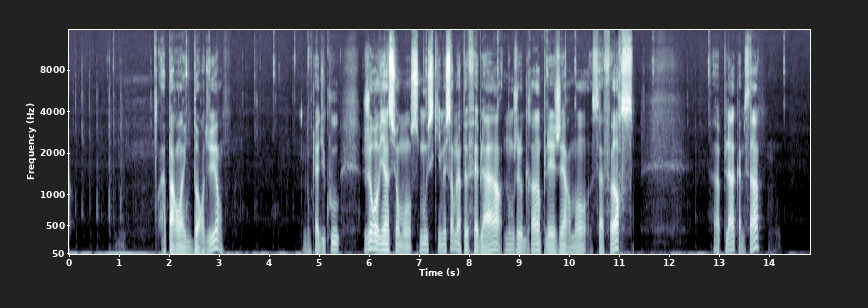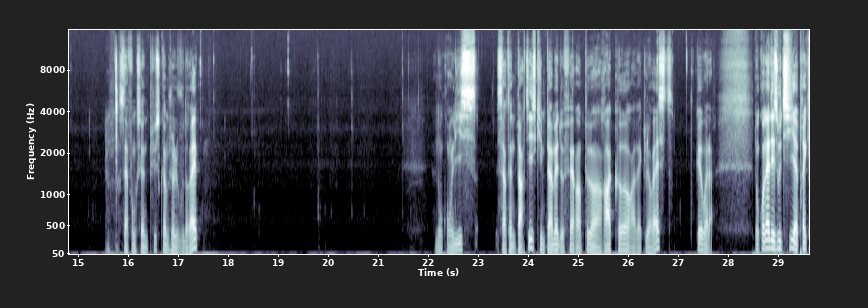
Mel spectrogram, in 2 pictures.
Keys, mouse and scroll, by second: 2.9-4.6 shift+drag, 4.6-7.3 middle drag, 7.3-17.5 drag, 17.8 middle click, 18.6-19.3 scroll up 1, 19.3-22.3 drag, 27.0-28.7 middle drag, 28.7-29.6 scroll up 1.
